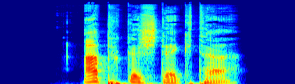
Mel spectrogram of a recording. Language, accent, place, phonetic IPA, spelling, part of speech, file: German, Germany, Berlin, [ˈapɡəˌʃtɛktɐ], abgesteckter, adjective, De-abgesteckter.ogg
- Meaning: inflection of abgesteckt: 1. strong/mixed nominative masculine singular 2. strong genitive/dative feminine singular 3. strong genitive plural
